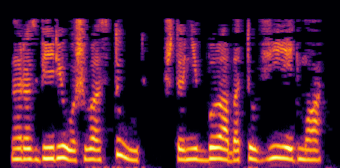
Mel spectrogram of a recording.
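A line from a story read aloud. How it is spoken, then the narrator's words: Booming deep bass. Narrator (Russian): раскатистым басом прогудел леший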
